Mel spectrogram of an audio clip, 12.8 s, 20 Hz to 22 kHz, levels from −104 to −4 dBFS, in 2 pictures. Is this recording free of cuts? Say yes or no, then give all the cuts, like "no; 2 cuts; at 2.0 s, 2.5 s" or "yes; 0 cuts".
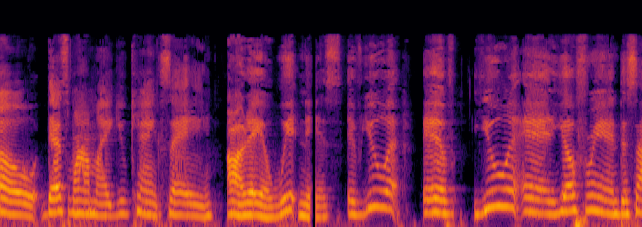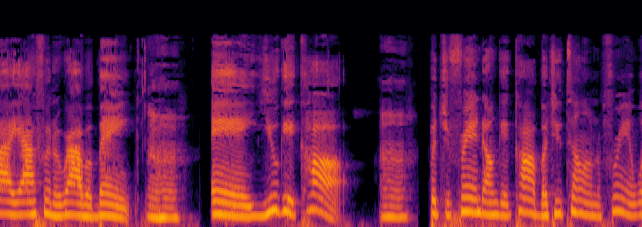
yes; 0 cuts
